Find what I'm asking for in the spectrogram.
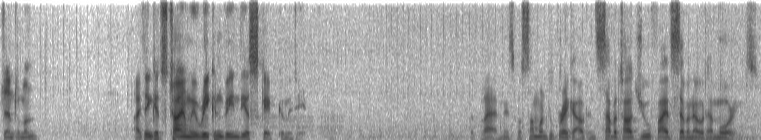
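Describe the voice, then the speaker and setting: Over clearly noisy ambience comes a stern submarine officer, played by a man in a radio drama. His voice sits fairly low and swings widely in pitch. He is proud and unforgiving, speaking in a clipped, emphatic way. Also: animated, normal speed, long pauses, lightly acted. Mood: brisk, commanding. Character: proud, hard-bitten German U-boat officer, stern and unforgiving. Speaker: actor.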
